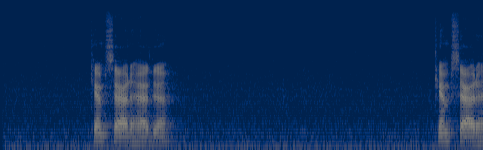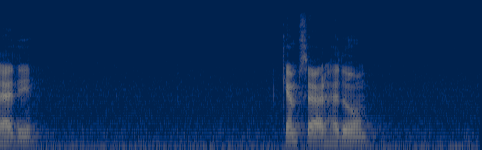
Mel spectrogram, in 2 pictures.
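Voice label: shopping how much, Libyan arabic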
